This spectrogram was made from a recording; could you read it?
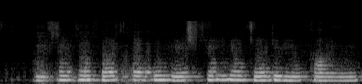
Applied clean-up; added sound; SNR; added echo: neural separator model SepFormer DNS4.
